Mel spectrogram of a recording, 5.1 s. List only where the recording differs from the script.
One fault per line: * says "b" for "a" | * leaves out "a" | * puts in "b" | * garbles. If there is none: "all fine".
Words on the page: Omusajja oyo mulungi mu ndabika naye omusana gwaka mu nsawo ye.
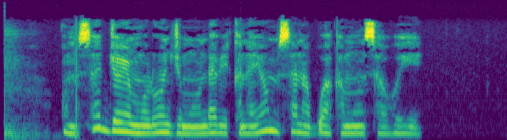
all fine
